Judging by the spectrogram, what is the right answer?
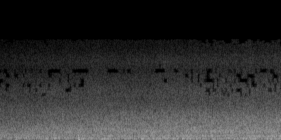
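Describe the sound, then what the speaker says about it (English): A creek on a short nature trail flows with a steady, dense rush of water, close and even throughout with no voices. "This is not the Mohawk River, by the way. This is just a creek."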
